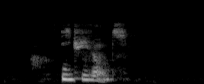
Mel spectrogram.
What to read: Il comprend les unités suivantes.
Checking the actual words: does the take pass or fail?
fail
